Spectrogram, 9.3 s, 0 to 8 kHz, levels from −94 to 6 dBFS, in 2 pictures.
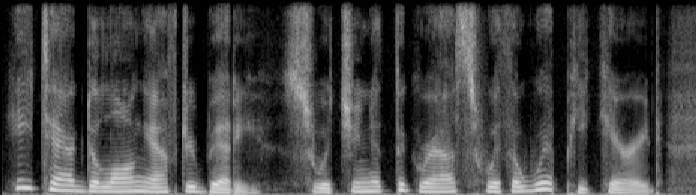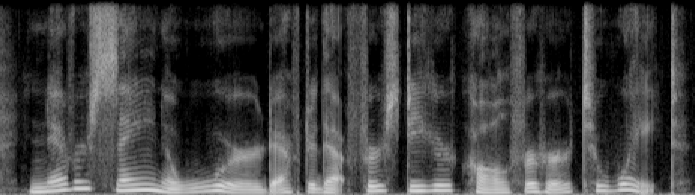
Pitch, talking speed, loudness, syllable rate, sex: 180 Hz, 175 wpm, -18 LUFS, 4.2 syllables/s, female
